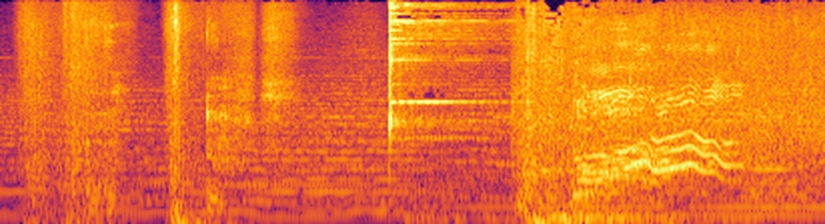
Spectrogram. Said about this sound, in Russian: Дождь? Откуда? Вот это ливень.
